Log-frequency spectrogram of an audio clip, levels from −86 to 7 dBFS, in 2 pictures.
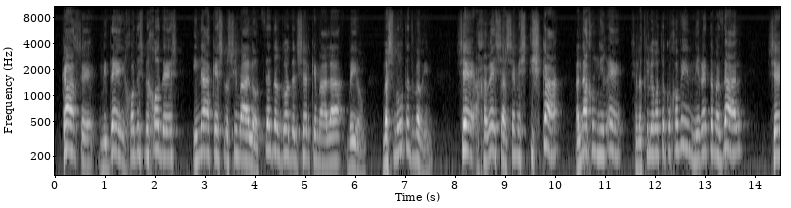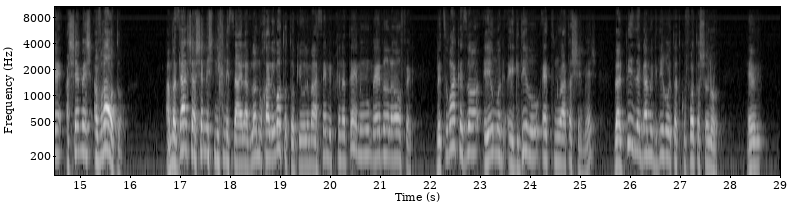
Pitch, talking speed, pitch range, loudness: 190 Hz, 120 wpm, 160-215 Hz, -25 LUFS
